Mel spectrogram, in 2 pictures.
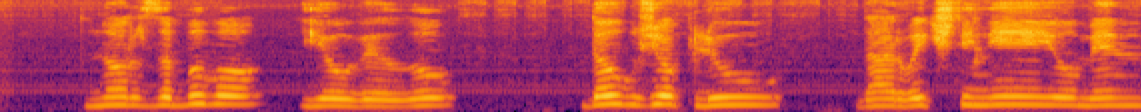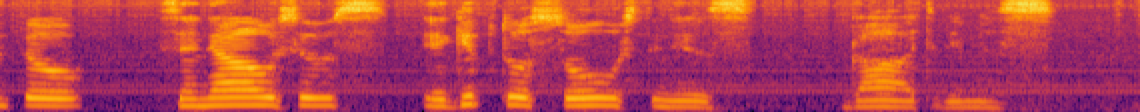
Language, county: Lithuanian, Panevėžys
